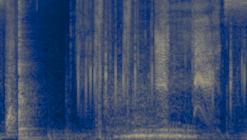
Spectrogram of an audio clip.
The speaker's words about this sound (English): You hold it here like this. Okay. And then you knock it on the wall to see if the crab makes that weird noise again, like this.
